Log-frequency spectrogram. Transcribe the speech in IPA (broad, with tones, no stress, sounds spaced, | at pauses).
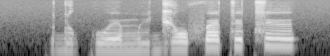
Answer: d ʊ˨ kʷ eː˨ m i˨ d͡ʒ o˦ f ɛ˦ t ɪ˦ t͡s ɪ˦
